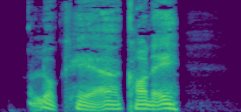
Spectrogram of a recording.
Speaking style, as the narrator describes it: grumbled feebly

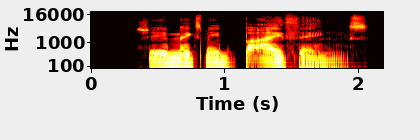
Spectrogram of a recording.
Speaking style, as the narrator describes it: swain was overheard to moan

